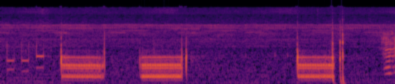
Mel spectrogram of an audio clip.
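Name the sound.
telephone being dialed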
